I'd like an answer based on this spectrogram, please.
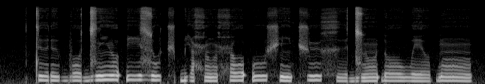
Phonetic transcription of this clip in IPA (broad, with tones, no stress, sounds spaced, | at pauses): t ɨ˨ ɾ ɨ˨ b o˨ d͡z ĩ˦ ʊ̯ ʔ i˦ z u˦ t͡ʃ ɓ i˨ ħ ũ˨ ħ o˦ ʔ u˦ ʃ ĩ˨ t͡ʃ ʉ˦ x ɨ˨ d͡z õ˦ ɗ o˦ w e˨ ʊ̯ ɓ õ˦˨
